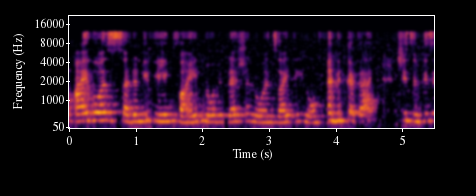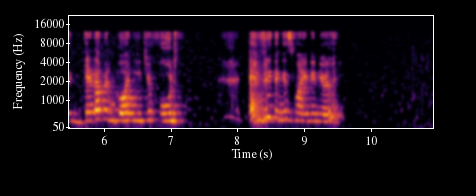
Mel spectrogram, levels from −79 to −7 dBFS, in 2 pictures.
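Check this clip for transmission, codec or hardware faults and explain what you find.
Four transmission faults and one processing fault are audible on this speech, carried over an Opus call path whose audio stops near 12 kHz.

Overdone noise removal, throughout: aggressive suppression zeroes bands near the noise estimate, leaving near-silent gaps with twinkling specks.

Lost packet rebuilt from error correction, at 0.89–1.19 s (just before "feeling fine"), 2.85–2.99 s and 4.07–4.25 s: low-bitrate redundant copies filled each loss, so nothing drops out, but those stretches sound rougher and noisier.

Short concealed packet loss, at 1.21–1.25 s, right before "feeling fine": the decoder extended the preceding sound across a missing slice, producing a brief smear or wobble.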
